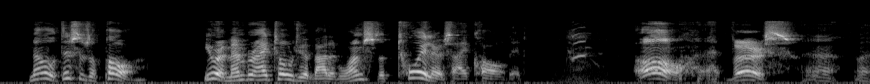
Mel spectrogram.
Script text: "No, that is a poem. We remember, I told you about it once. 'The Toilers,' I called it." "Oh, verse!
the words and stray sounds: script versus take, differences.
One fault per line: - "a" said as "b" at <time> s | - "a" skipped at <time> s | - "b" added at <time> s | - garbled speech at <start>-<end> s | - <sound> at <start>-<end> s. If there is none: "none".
- "that" said as "this" at 0.6 s
- "We" said as "You" at 2.0 s
- squeak at 5.7-6.1 s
